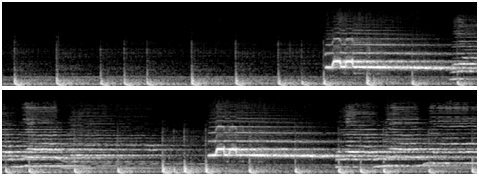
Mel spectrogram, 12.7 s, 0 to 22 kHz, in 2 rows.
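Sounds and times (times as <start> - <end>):
galloping rhythm of low thumping beats in Western movie theme music: 0.0 - 12.6
bright piercing lead melody in Western movie theme music: 4.3 - 12.6.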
